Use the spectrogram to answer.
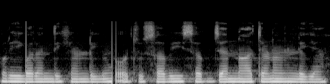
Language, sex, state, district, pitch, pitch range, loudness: Hindi, male, Uttarakhand, Tehri Garhwal, 130 Hz, 125-130 Hz, -14 LUFS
